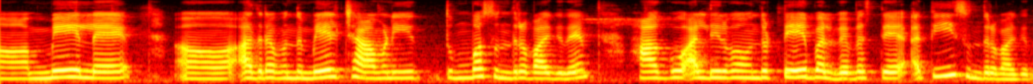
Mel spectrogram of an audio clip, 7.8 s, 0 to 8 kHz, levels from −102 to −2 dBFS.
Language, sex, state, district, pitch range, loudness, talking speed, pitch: Kannada, female, Karnataka, Belgaum, 215-240 Hz, -18 LUFS, 100 wpm, 225 Hz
